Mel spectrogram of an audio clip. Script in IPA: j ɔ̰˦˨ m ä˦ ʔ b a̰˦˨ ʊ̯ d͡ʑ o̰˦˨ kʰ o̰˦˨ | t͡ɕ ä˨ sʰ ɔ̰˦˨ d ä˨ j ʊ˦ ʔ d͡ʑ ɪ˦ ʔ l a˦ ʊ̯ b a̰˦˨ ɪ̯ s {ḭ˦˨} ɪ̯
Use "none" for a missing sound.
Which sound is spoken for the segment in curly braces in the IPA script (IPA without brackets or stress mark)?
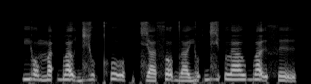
ḛ˦˨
